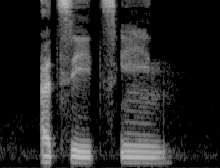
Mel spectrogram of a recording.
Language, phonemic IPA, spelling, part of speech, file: Navajo, /ʔɑ̀t͡sʰìːt͡sʼìːn/, atsiitsʼiin, noun, Nv-atsiitsʼiin.ogg
- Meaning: 1. head, cranium 2. engine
